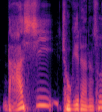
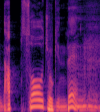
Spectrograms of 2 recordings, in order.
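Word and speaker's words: 纳西族: 그리고 그곳이 다 중국 소수민족 중에서 나시족이라는 소수민족이 있어요. 한국 발음 납서족인데 동파 문자를 사용하는 분들이에요.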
